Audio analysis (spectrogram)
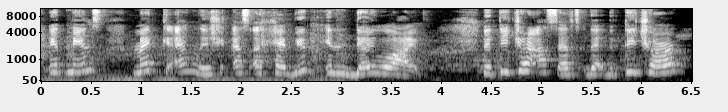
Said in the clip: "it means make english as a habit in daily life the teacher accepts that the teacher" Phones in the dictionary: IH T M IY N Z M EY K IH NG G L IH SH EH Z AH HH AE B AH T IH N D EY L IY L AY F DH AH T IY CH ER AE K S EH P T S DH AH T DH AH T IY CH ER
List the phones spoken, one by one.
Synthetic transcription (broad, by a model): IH T M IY N S M EY K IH NG G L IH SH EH S AH HH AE B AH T IH N D EY L IY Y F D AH T IY CH ER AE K S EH T S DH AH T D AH T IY CH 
